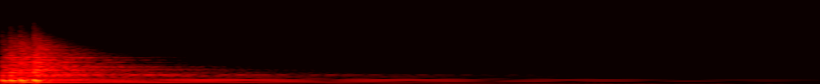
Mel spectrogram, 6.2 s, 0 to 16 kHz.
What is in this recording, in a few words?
TMP, Synclavier Percussion; ILIO; Synclavier Percussion 2; World & Orchestral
